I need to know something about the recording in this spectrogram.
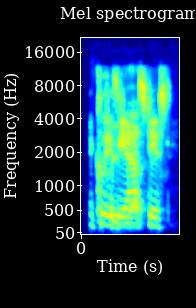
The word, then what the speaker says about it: Ecclesiastes: How are we pronouncing this? Ecclesiastes.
